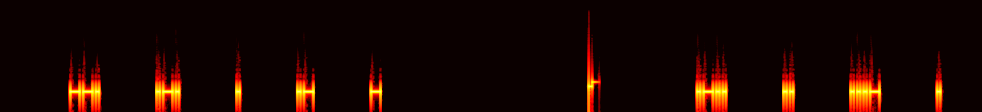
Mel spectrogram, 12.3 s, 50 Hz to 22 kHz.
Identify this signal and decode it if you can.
Morse code, heard as a keyed tone, about 30 wpm, spaced as for 10 wpm, 690 Hz. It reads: GREAT LIVE
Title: 6x Character Spacing - Top 300 Words - 30wpm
